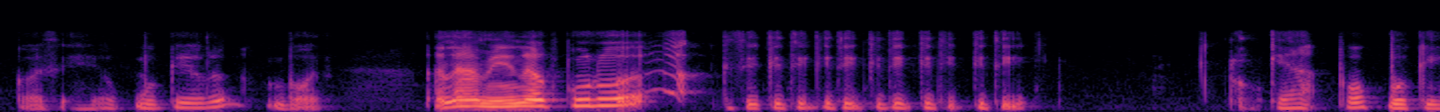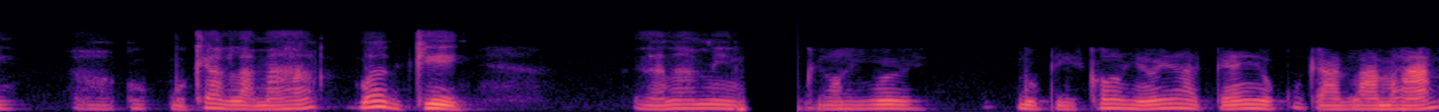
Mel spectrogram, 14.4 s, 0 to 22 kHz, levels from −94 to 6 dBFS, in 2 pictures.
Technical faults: handover gap; fallback to narrowband

